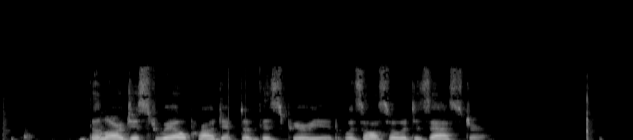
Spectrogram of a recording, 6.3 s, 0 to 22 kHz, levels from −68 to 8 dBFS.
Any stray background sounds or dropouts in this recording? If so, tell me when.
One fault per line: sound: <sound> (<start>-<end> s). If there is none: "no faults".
no faults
